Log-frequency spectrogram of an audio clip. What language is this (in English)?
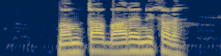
Goaria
